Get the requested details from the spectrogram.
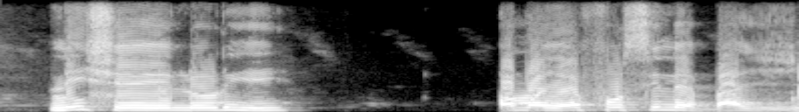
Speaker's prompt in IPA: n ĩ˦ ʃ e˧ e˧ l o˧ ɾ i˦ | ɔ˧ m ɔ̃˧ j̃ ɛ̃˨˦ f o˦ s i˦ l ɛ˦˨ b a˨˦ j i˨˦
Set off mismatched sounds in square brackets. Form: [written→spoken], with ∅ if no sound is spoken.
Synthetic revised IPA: n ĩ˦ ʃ e˧ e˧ l o˧ ɾ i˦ | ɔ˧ m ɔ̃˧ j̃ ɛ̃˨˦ f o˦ s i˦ l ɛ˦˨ b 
